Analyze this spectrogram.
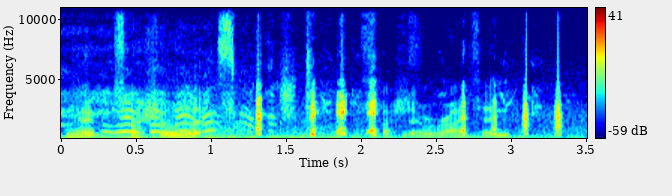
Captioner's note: laughing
